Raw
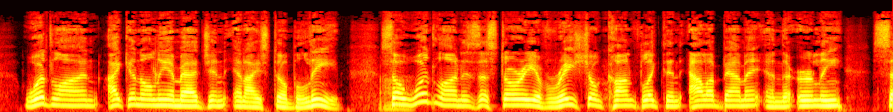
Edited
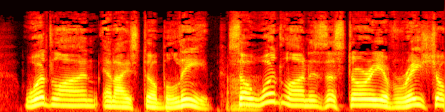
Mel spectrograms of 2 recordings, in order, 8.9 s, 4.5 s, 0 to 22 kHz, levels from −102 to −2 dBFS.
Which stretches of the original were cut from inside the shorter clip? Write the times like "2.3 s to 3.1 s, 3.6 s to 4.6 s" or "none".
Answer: 1.0 s to 2.3 s, 3.5 s to 3.7 s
